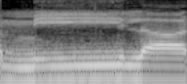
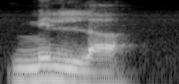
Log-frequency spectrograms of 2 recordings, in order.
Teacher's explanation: ठीक है, मीला नहीं पढ़ना, मिल्ला। लाम को थोड़ा सा हम डबल अमाउंट में खींचेंगे।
